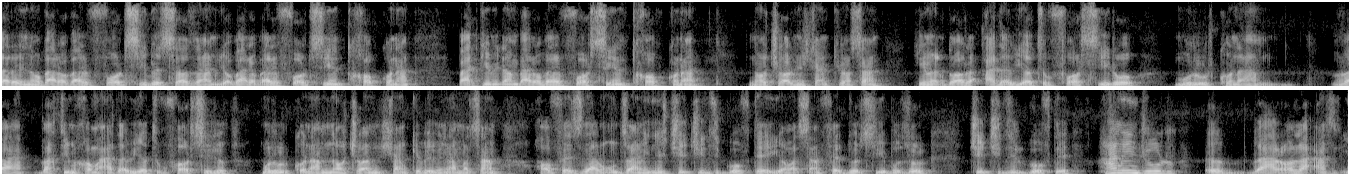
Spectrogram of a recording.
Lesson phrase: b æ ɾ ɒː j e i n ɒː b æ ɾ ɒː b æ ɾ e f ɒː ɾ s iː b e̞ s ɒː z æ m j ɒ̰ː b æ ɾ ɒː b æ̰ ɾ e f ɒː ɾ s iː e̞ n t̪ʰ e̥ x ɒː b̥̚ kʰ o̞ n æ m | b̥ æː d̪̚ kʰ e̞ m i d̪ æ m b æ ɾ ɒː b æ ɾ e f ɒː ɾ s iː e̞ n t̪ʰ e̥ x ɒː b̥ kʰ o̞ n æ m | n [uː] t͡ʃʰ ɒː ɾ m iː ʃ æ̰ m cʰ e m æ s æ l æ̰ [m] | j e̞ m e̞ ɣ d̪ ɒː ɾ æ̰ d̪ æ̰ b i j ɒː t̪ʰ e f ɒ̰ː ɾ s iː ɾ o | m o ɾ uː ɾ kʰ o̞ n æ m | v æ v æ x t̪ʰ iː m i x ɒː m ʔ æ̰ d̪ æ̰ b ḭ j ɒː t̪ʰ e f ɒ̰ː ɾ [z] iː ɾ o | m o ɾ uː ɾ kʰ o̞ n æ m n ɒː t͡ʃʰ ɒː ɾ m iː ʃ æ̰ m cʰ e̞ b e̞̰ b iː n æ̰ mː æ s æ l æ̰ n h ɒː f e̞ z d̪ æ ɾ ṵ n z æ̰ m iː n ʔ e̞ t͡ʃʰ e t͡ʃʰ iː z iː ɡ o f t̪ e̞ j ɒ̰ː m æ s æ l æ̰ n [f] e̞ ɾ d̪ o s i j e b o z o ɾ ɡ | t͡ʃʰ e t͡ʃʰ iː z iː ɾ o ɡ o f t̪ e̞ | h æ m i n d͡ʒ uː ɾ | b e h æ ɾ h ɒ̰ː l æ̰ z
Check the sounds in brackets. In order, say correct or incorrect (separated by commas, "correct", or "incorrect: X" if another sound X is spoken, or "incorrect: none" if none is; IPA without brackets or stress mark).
incorrect: ɒː, incorrect: n, incorrect: s, correct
